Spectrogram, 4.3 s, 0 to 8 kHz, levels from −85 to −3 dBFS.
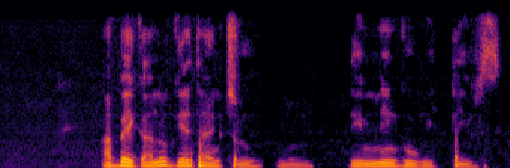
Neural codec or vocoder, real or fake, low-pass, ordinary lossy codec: codec, 16 kHz, 8 kbps, FunCodec, trained on LibriTTS, 25 frames a second; fake; 7.2 kHz; none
